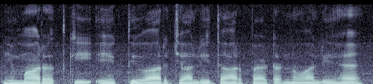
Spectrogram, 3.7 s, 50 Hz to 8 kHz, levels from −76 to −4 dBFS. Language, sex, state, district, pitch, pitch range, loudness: Hindi, male, Uttar Pradesh, Lalitpur, 115 Hz, 115-120 Hz, -17 LUFS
